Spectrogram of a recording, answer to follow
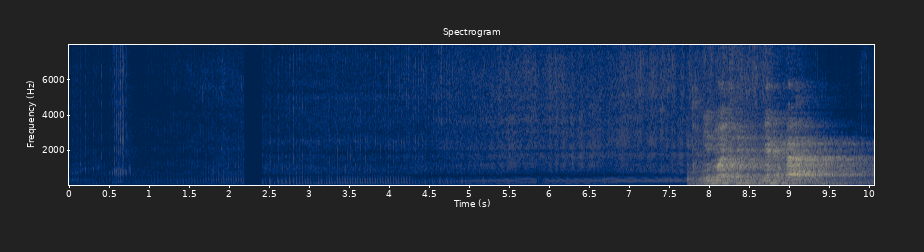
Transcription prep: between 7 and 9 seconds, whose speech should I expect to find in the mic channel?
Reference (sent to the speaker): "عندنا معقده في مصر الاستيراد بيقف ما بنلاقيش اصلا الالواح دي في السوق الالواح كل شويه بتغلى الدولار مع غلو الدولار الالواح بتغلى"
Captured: user only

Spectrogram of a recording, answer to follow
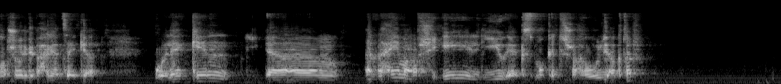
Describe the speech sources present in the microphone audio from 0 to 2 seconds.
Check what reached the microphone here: echo only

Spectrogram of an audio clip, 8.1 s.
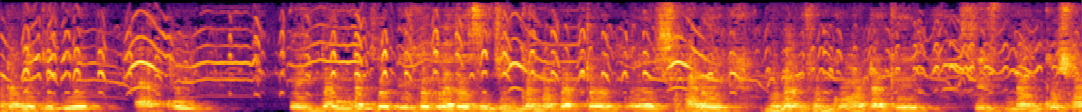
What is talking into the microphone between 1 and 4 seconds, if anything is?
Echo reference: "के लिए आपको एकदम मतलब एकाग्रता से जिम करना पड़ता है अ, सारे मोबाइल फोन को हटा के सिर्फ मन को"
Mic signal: echo only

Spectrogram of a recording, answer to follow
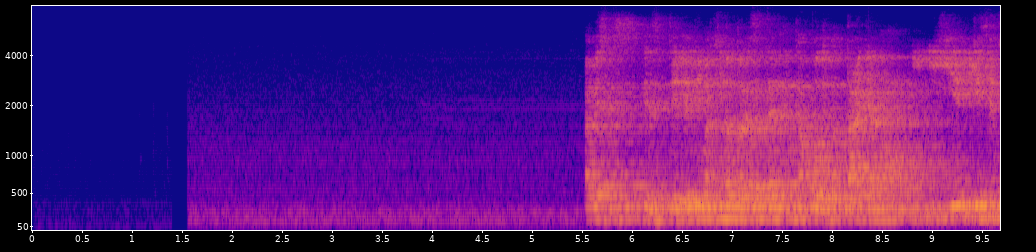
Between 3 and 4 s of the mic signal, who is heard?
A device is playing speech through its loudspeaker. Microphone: neither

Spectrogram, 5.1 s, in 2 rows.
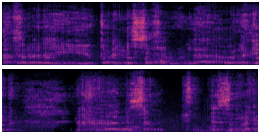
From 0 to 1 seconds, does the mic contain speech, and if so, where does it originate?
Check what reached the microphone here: echo only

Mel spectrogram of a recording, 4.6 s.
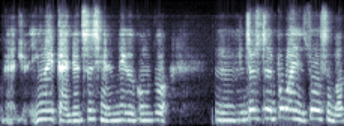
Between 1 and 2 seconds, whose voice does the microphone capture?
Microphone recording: echo only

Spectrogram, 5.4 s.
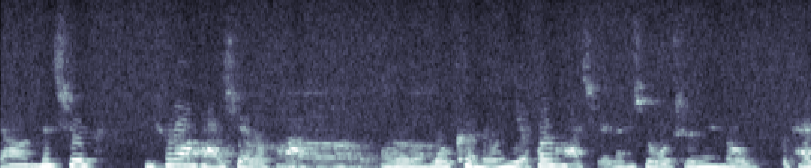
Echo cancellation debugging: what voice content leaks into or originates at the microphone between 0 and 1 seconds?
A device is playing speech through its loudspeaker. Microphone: echo only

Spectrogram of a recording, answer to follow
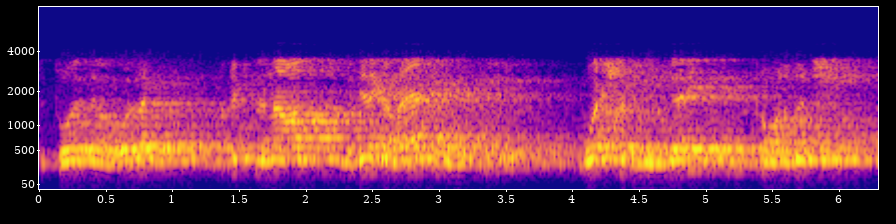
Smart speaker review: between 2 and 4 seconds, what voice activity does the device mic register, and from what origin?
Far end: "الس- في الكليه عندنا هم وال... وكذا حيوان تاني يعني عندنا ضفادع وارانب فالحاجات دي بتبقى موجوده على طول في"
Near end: user only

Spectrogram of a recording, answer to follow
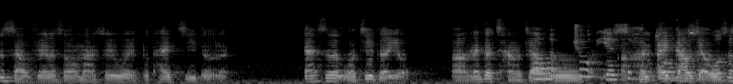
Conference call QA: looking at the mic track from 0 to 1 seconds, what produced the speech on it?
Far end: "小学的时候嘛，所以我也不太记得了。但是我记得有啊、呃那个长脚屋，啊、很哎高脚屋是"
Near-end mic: echo only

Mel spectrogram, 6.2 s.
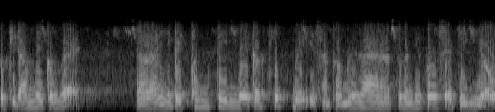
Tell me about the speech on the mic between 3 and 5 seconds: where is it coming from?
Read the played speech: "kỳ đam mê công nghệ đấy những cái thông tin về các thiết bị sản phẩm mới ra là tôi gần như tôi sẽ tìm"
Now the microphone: echo only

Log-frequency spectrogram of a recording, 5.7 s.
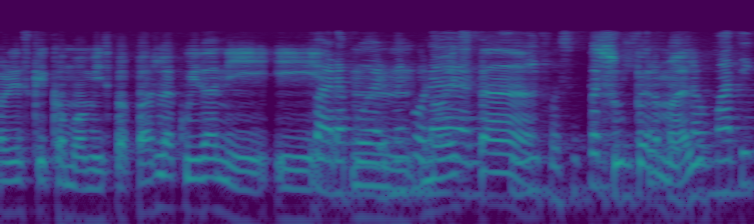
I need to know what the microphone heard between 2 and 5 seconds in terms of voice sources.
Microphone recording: both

